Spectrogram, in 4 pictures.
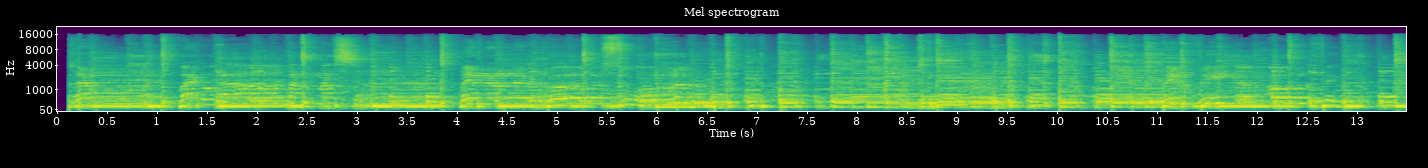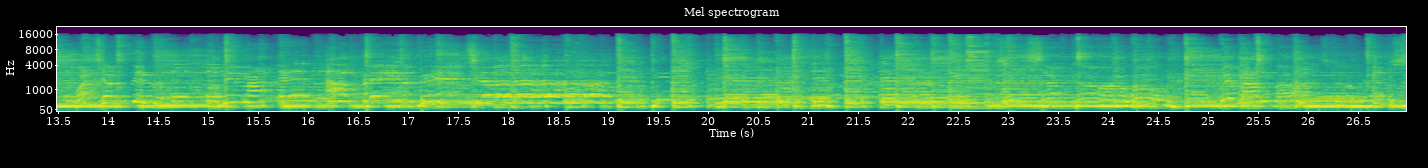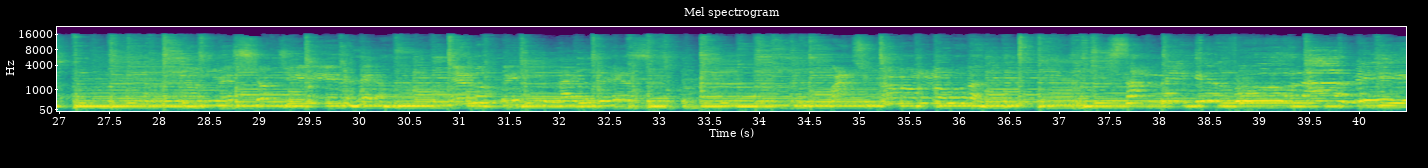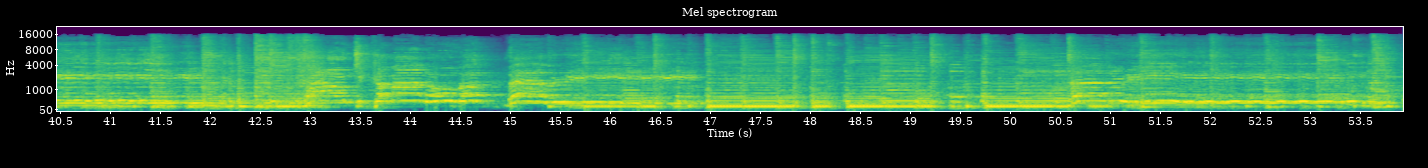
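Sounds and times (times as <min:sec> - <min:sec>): man singing: 0:00.1 - 0:07.6, 0:10.7 - 0:20.5, 0:21.1 - 0:27.3, 0:28.0 - 0:33.5, 0:34.4 - 0:47.4, 0:50.4 - 0:53.9
acoustic guitars strumming: 0:00.1 - 0:53.9.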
